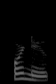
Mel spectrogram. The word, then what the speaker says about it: Cornuke: Teresa Cornuke, C-O-R-N-U-K-E.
